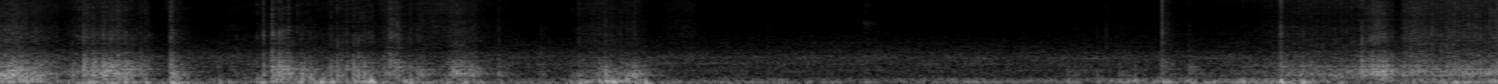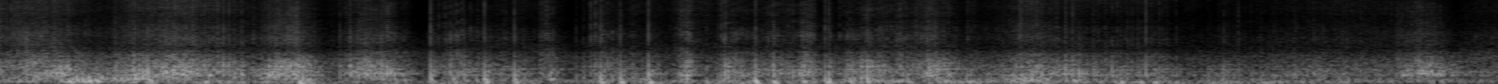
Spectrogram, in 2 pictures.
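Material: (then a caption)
Rubber. Long nails scratch and scrape back and forth over a thin, solid, brown woven-texture mat that looks like rubber or vinyl. The sound is a dense, crackly rasp with quick uneven strokes, mostly low and mid in tone. It eases into a quieter, softer patch early on, then grows busier and louder for the rest of the clip.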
